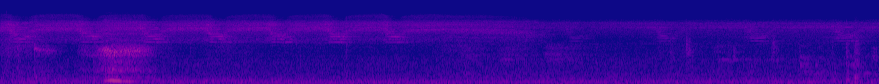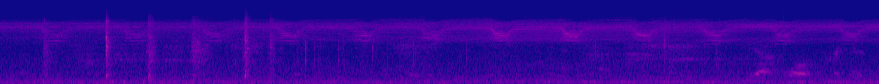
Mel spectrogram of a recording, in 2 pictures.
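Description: Chorus of insects chirping high-pitched in a steady, pulsing rhythm, with a few sharp clicks around the middle.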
